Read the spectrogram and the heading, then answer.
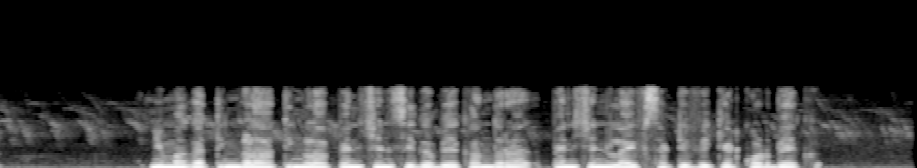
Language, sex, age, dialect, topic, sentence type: Kannada, male, 18-24, Northeastern, banking, statement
